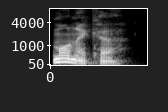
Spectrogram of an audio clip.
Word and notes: moniker: British English

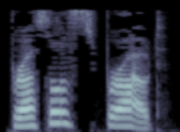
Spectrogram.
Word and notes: brussels sprout: British English

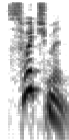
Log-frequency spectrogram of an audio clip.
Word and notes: switchman: British English

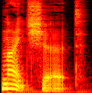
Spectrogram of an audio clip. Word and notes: nightshirt: British English

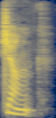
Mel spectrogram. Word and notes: junk: British English

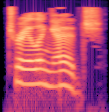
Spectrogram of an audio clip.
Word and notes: trailing edge: British English

